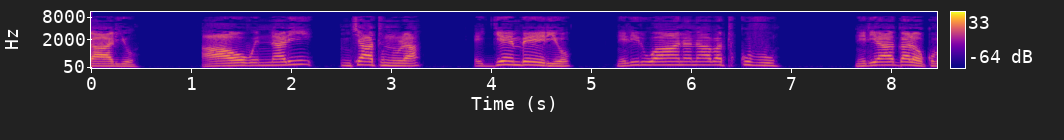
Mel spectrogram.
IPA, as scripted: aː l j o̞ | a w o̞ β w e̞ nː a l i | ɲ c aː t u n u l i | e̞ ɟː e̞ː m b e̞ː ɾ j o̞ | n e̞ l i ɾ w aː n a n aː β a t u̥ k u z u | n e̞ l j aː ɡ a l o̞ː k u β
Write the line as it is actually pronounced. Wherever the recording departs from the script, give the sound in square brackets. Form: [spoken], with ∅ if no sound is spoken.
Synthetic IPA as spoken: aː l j o̞ | a w o̞ β w e̞ nː a l i | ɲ c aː t u n u l [a] | e̞ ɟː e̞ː m b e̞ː ɾ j o̞ | n e̞ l i ɾ w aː n a n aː β a t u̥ k u [v] u | n e̞ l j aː ɡ a l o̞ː k u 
